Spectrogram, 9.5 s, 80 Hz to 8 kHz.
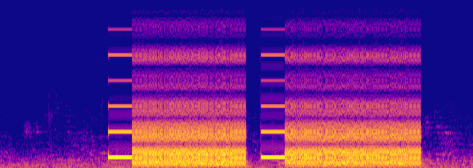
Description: POCSAG pager data (1200 baud), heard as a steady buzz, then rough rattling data, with the noise of a crowd indoors.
